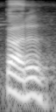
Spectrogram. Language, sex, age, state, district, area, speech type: Punjabi, female, 45-60, Punjab, Amritsar, urban, read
